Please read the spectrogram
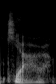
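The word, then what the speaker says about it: Chiara: older version Clara and an Italian and Irish spelling for the pronunciation Kiara here's the plot notice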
